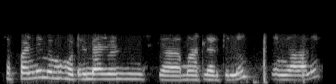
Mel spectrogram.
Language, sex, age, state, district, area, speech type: Telugu, female, 18-30, Telangana, Wanaparthy, urban, conversation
